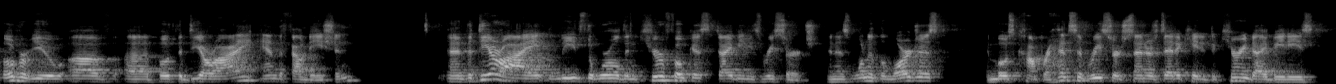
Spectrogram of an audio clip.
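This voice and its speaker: A man with a sharp, mid-range voice hosts a foundation event over a video call, reading a scripted introduction with fillers and repeated words. The low-quality recording has a roomy sound; he also serves as the interviewer.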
